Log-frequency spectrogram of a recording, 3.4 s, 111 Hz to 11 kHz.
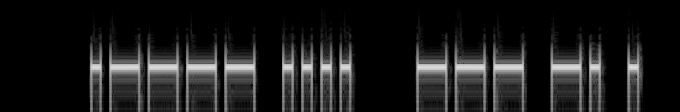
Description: Morse code, heard as a keyed tone, about 25 wpm, 690 Hz. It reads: 1H ONE
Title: Winter Field Day Exchanges Encore 25wpm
